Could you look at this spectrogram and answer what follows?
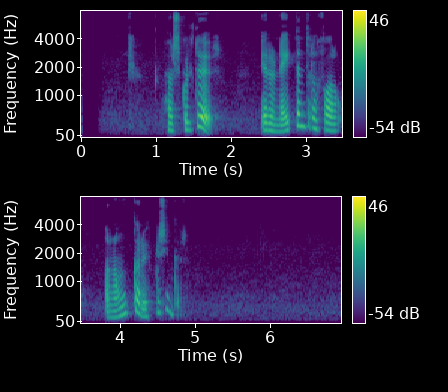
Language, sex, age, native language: Icelandic, female, 40-49, Icelandic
